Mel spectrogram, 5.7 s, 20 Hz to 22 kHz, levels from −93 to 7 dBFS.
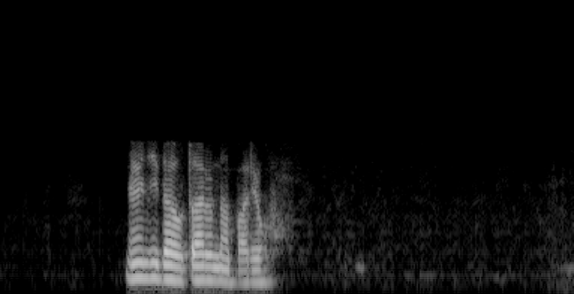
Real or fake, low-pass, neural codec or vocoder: fake; 3.6 kHz; codec, 16 kHz in and 24 kHz out, 1.1 kbps, FireRedTTS-2 codec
